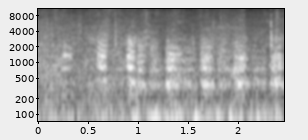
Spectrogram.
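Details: German Shepherd, one of two dogs named Nico and Zeeva, out in Scottish Borders sunshine near Hawick. Rhythmic breathy pants about three times a second, each a soft open huff, over light wind rumble.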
